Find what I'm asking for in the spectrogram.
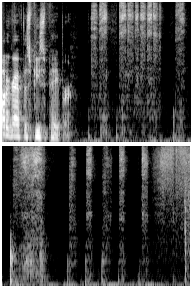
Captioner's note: writing scribbling sound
